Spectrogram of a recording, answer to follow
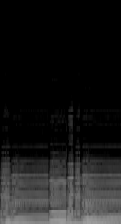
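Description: Background music: sustained held chords on a reedy instrument, the chord changing about a second in and again shortly before the end.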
